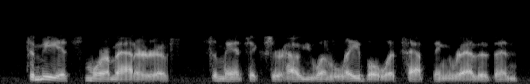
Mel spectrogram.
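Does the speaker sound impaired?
No.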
